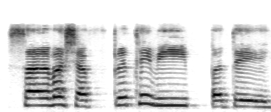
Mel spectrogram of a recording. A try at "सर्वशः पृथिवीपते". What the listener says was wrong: Yes, it is Prithvi, but you are chanting Prathvi. It is pra, you are telling. It is Prithvi, Bhagini. It is earlier also you told Prathvi. It is Prithvi.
